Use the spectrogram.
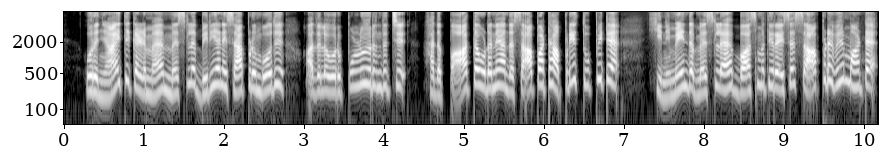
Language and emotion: Tamil, disgusted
